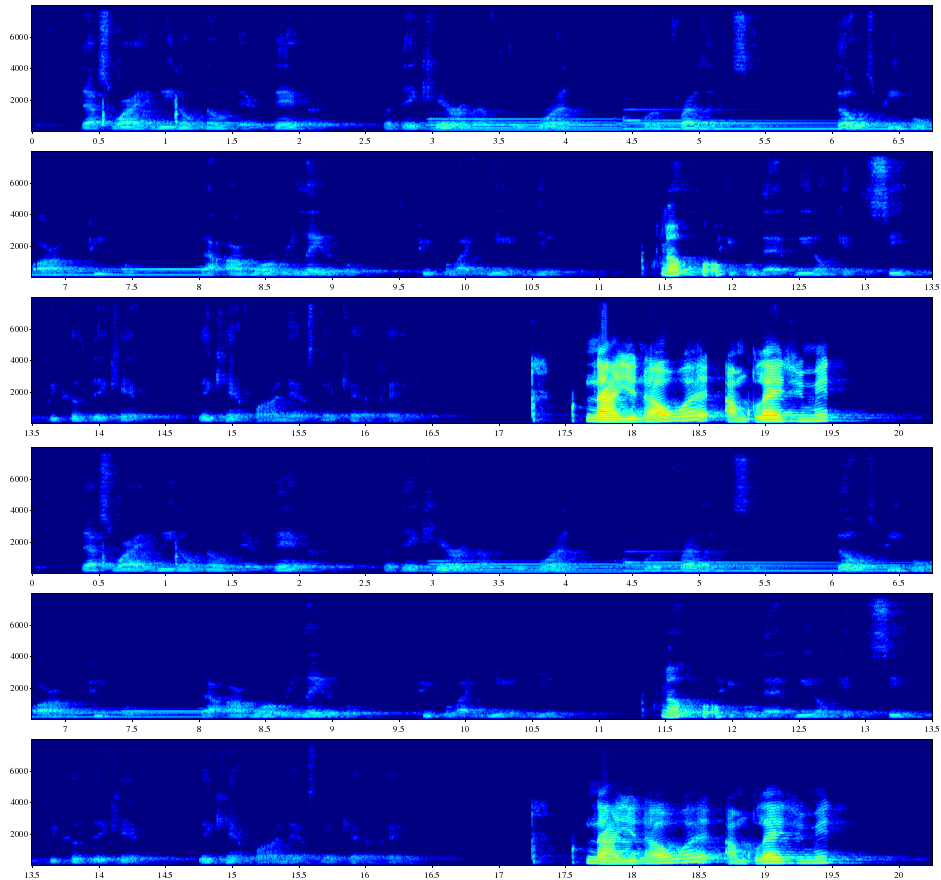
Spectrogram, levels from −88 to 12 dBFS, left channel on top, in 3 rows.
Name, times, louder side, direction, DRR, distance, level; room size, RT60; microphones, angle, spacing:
voice 1, 0.4-2.2 2.6-4.1 4.6-5.5 5.9-7.5 8.0-9.2 9.6-10.7 11.4-13.3 13.6-14.3 14.7-16.4, left 1 dB, 25° left, 4 dB, 1.7 m, -53 dB
sound 1, 3.0-8.1, left 3 dB, 85° left, 2.7 m, -56 dB
voice 2, 17.7-19.5, left 7 dB, 45° left, 20 dB, 0.3 m, -26 dB
21.5 x 8.5 x 5.0 m, 1.2 s
head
